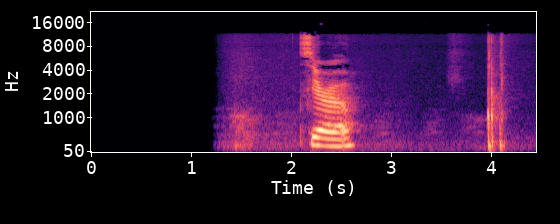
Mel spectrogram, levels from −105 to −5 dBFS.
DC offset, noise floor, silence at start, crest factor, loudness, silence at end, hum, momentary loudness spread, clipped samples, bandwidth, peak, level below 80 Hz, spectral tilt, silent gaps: under 0.1%; -60 dBFS; 2.1 s; 20 dB; -16 LUFS; 0.3 s; none; 17 LU; under 0.1%; 12 kHz; -2 dBFS; -64 dBFS; -4 dB/octave; none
